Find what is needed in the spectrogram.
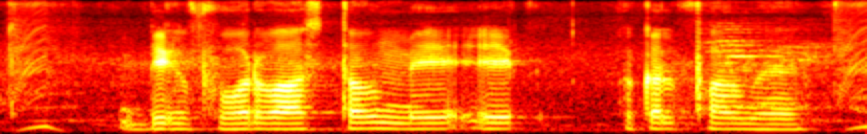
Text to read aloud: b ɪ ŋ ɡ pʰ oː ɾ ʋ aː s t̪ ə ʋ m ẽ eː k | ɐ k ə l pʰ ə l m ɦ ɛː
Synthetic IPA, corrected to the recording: b ɪ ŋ ɡ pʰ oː ɾ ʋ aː s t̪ ə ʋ m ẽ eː k | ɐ k ə l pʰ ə ɾ m ɦ ɛː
